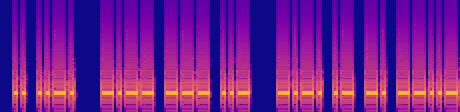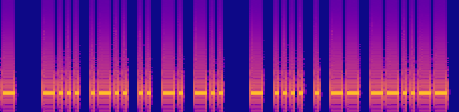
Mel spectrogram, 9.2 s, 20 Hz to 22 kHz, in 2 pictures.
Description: Morse code, heard as a keyed tone, about 30 wpm, 700 Hz. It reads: IF YOU CAN, BLIND THEM,
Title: A Sound Of Thunder 30wpm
